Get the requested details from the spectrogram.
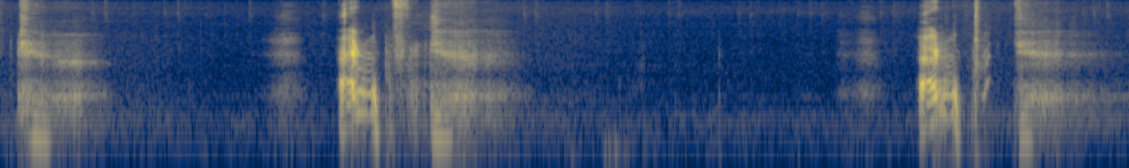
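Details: Two stifled sneezes held back until the tickle grew strong, each after a quick catching inhale and separated by silence; the nose got blown afterwards. Stifled sneezing.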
